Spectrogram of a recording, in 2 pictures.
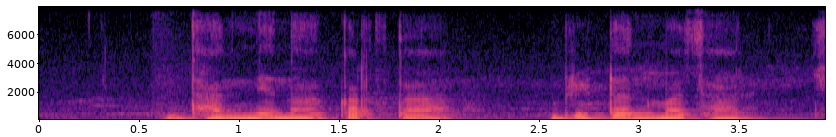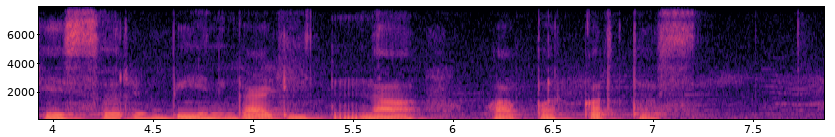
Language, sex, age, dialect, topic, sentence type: Marathi, male, 18-24, Northern Konkan, agriculture, statement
